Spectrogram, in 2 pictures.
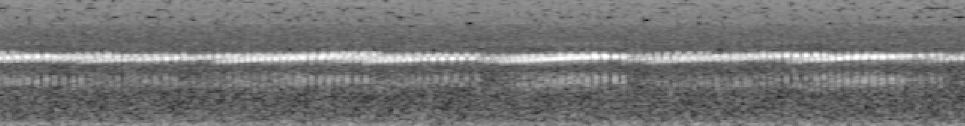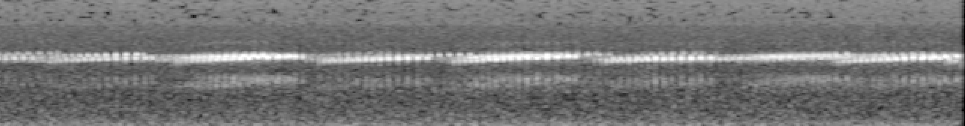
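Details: Crickets chirping at night in a Japanese Zen garden: a steady high, pulsing trill that swells and eases in waves every couple of seconds, over a low, soft background rumble.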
